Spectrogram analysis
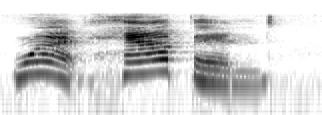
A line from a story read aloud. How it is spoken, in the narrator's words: shouted Roz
